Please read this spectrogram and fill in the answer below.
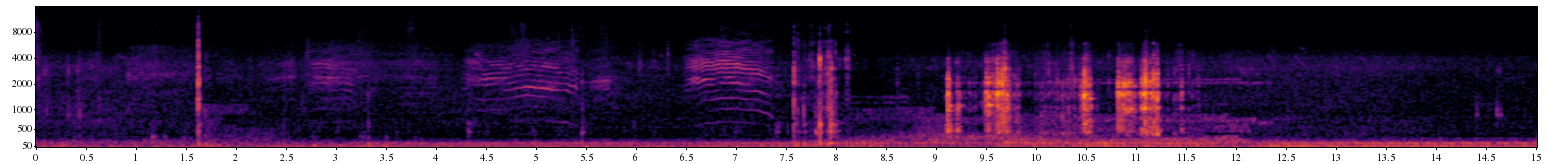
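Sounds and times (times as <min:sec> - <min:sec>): steady low rumble: 0:00.0 - 0:15.0
cat meowing: 0:04.3 - 0:05.8, 0:06.5 - 0:07.5.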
